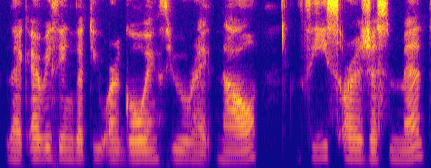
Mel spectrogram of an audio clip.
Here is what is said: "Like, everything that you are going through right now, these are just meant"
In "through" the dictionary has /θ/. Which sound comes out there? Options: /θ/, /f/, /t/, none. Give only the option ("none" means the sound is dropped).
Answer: /θ/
